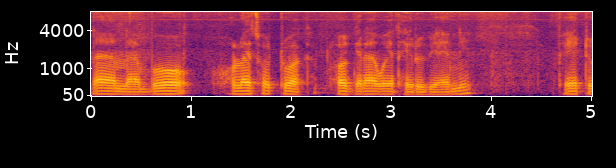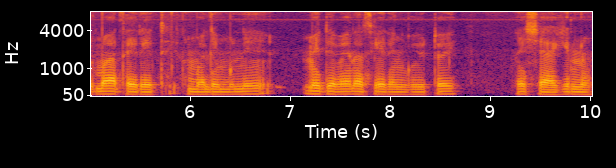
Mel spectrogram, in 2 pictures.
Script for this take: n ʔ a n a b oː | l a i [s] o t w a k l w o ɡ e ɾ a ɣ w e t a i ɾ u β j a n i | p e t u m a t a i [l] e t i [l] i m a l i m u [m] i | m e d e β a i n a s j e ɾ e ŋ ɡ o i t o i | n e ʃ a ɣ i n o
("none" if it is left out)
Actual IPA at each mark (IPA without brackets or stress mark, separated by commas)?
s, ɾ, l, n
